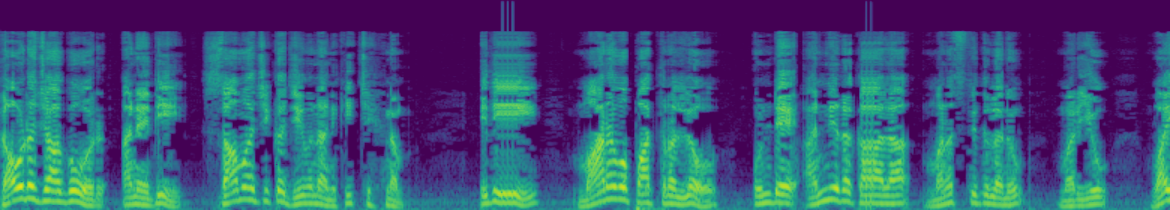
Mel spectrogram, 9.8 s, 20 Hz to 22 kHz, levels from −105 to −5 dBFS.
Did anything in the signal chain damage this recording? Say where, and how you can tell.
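Yes. At the codec stage, likely HE-AAC compression at a very low bitrate, around 16 kbps. Nothing sounds above 11.8 kHz, and the treble below that is gritty and metallic, with lispy s sounds. That points to replicated bands rather than a simple low-pass filter, which would leave the top dull but clean.

At the driver or buffer stage, repeated buffer faults occur at 4.18–4.31 s, with three extra plays, and at 7.21–7.30 s, with two. Each is a stutter of identical pieces of about 43 ms with hard joins, which fits a 2048-sample buffer. Unlike network loss concealment, the repeats are exact copies and no audio goes missing.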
